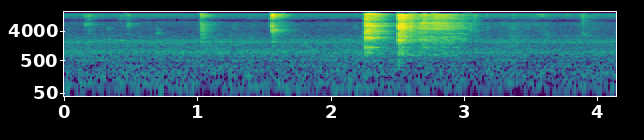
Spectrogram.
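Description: A metal utensil clatters and scrapes against a cooking pan.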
